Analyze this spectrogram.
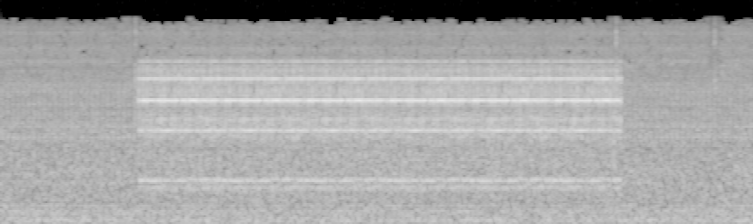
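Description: A cockpit warning alarm sounds a steady high tone, then stops.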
